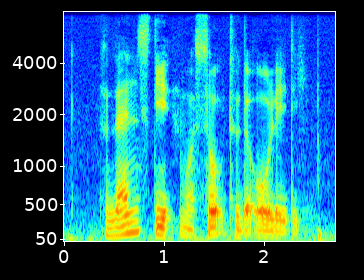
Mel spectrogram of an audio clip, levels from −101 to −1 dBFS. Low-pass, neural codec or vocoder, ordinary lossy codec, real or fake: none; codec, 16 kHz, 6 kbps, DAC; none; fake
